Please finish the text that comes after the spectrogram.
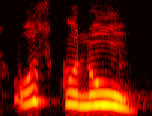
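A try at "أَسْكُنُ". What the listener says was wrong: ये ऊ क्यों लगा रही हो, मेरे समझ में नहीं आ रहा।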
